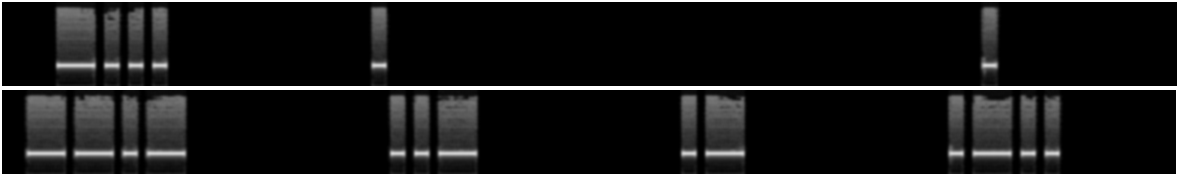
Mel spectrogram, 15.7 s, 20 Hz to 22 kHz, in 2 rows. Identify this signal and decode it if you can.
Morse code, heard as a keyed tone, about 15 wpm, spaced as for 5 wpm, 1000 Hz. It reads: BE EQUAL
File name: qotdfiles / 5wpm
